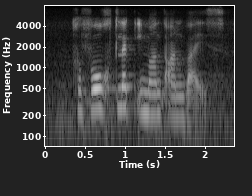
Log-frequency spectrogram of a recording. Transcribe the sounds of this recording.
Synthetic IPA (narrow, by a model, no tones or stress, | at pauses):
χəfɔlˠχtləkimɐntɑ̰ːnvə̰js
